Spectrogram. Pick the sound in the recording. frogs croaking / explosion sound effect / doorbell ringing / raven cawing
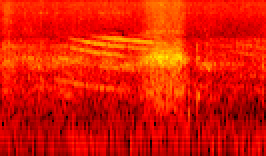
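frogs croaking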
